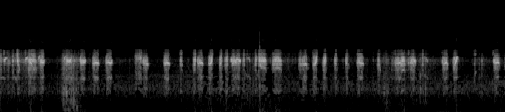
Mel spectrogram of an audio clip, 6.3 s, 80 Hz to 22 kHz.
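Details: At a nest box in Théding, 21 May 2019, tits call as seven young fledge. Rapid bursts of rasping, buzzy notes come in quick clusters with brief gaps, loud and close throughout.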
